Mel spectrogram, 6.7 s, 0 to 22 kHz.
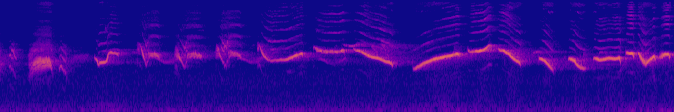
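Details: Chinese hwamei singing in a spring forest at Ikuta Ryokuchi, Kawasaki, Kanagawa, on 26 April 2026: loud, ringing whistled phrases, swooping up and down, repeated rapidly, notes sliding and slurred, with near-silent background.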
